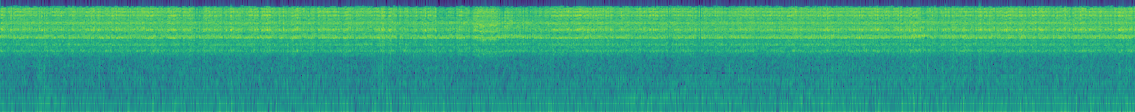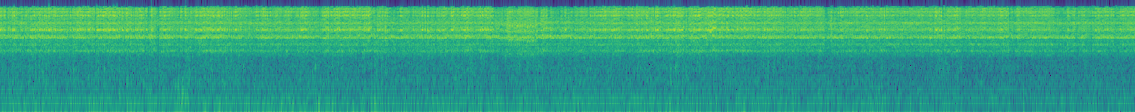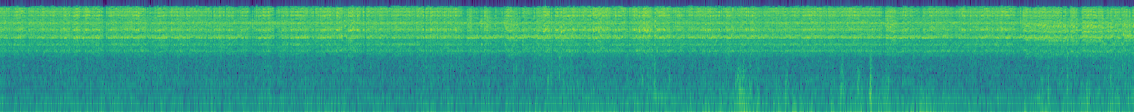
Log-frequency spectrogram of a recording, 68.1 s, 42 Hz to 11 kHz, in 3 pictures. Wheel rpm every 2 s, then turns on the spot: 230, 230, 230, 230, 230, 230, 230, 240, 230, 240, 230, 230, 230, 230, 230, 220, 220, 230, 220, 230, 240, 230, 230, 230, 230, 230, 240, 230, 230, 230, 230, 230, 230, 210.
none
